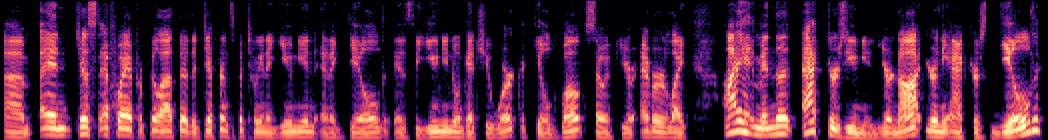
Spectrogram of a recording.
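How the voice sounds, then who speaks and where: A man's voice: on the low side, expressive, fairly quick, fairly bright tone, no room sound, distant mic. A man giving advice as a podcast guest in a casual, rambling, emphatic way, often voicing imagined quotes as he explains.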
